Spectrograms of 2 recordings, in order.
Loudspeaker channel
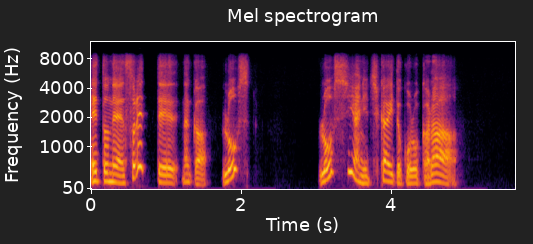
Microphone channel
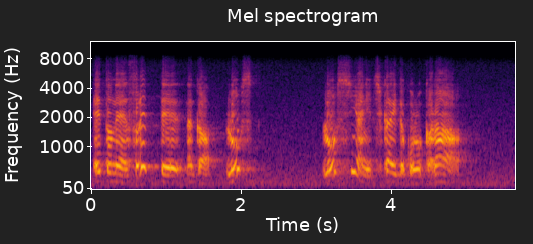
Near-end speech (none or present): none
